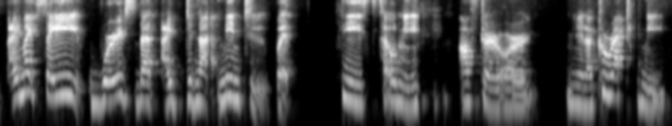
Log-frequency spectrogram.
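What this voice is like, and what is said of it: Speaks with a foreign accent. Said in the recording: “I have this accent.”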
